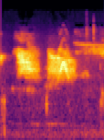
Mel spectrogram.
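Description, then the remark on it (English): Small birds chirp and twitter steadily outdoors in an area with many doves and sparrows, a bright, continuous high-pitched chatter with two louder bursts, without any talking. “A lot of doves around here. It's like all of a sudden, it's like become a sanctuary for doves. And a lot of sparrows, of course.”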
